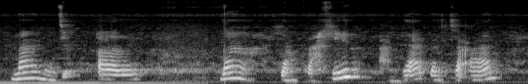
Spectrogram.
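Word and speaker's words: نجعل: Nah, itu juga sama ya, itu juga dipantulkan karena masih ada tanda sukun di tengahnya. Jadi bacanya naj'al.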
